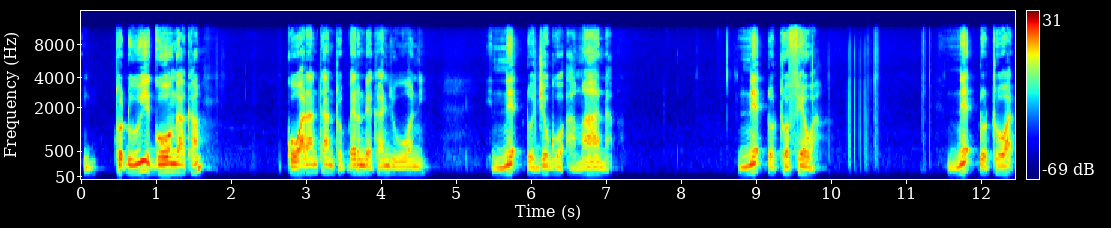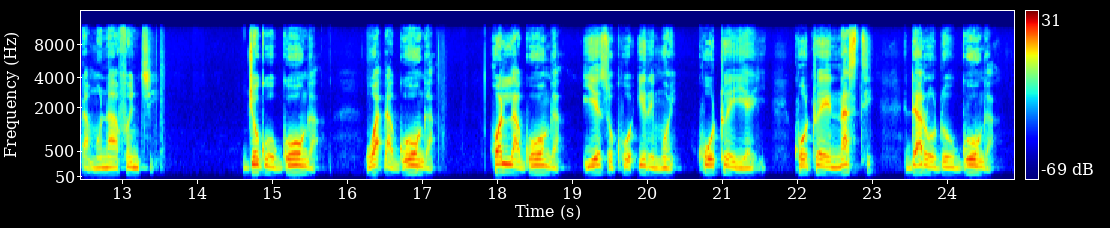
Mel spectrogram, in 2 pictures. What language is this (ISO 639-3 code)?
fuf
